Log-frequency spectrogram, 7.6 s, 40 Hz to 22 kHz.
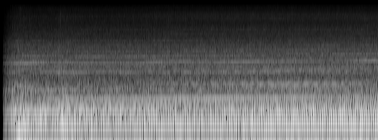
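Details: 2003 Subaru WRX: thin steady whine over road and engine rumble at 50+ mph, only when accelerating, pitch rising as the car pulls; owner suspects a bad pulley or wheel bearing.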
